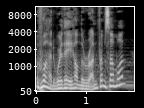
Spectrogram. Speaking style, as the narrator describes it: Paula laughed

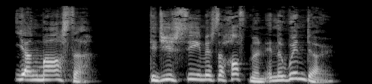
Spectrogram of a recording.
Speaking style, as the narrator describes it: he called out

